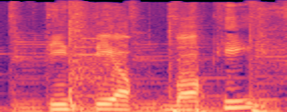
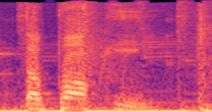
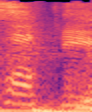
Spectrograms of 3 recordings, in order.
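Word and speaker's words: tteokbokki: And lastly, Helmerita says, I think they pronounce Titiokboki. – Yun na nga sinabi na nga, Tokboki. – Tokboki. They pronounce as Topoki. – Ah, Topoki, yes. – Topoki. – Yes, Topoki. Yeah, yeah, yeah, yeah. – So it's not correct. It's not Titiokboki.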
